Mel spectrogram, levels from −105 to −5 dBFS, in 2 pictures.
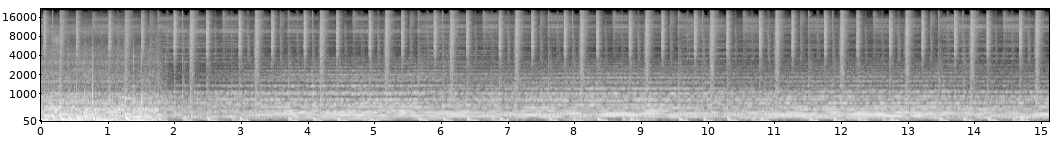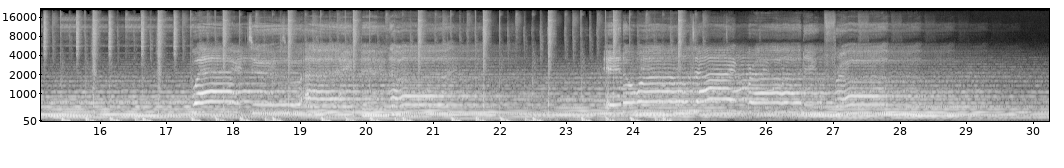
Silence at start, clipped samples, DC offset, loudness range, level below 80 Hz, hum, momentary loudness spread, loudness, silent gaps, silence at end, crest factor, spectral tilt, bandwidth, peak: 0 s; under 0.1%; under 0.1%; 2 LU; -26 dBFS; none; 6 LU; -16 LUFS; none; 0 s; 16 dB; -4.5 dB/octave; over 20 kHz; 0 dBFS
